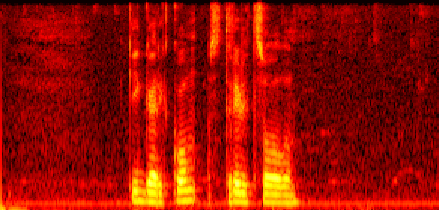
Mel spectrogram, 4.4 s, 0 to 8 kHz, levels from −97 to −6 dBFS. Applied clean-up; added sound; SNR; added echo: none; none; none; none.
